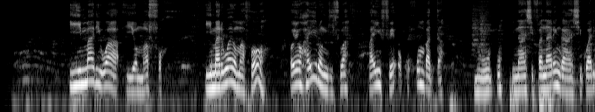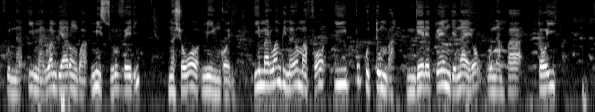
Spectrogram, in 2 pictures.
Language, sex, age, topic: Oshiwambo, male, 25-35, finance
